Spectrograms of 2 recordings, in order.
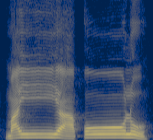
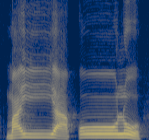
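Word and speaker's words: مَن يَقُولُ: bertemu dengan huruf ya cara membacanya sebagai berikut May yaquulu May yang semestinya dibaca Man karena nun sukun bertemu dengan huruf ya maka dibaca May yaitu mayyaakulu dibaca dengan dengung contoh yang kedua adalah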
